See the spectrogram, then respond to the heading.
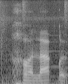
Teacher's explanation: Jika diwakafkan atau berhenti, maka dia dibaca qalqalah kubro, khalaq. Nah, itu dibaca qalqalah kubro.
